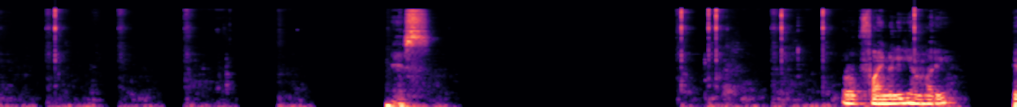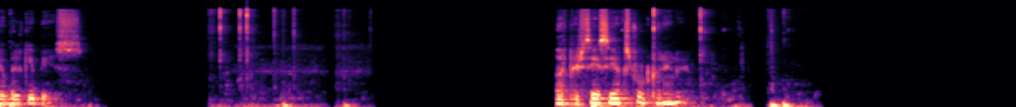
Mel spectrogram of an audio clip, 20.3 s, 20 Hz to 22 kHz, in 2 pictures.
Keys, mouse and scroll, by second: 0.4 click, 1.1 click, 3.8 s, 7.1 click, 7.7 click, 8.2 click, 10.1 e, 12.6 click, 13.1-14.4 shift+middle drag, 16.7 click, 17.8 e.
